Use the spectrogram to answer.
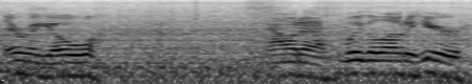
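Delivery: strained, squeezed voice, loud; pushed out while wriggling free; straining. Real, not acted. Squeezing out from under planter.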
